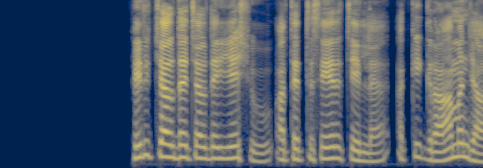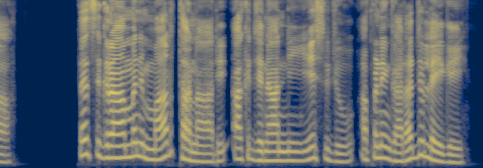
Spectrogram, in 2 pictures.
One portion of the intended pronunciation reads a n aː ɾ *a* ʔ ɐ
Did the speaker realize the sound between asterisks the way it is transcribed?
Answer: no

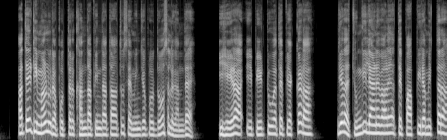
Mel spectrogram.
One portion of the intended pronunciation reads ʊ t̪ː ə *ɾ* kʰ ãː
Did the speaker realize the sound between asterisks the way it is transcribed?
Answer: yes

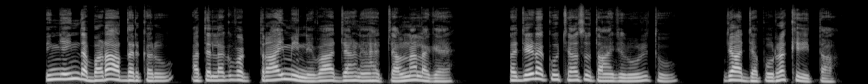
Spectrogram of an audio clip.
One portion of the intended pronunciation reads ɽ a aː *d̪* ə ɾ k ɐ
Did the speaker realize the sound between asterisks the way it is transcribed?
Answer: yes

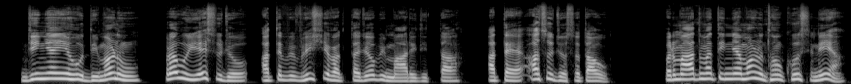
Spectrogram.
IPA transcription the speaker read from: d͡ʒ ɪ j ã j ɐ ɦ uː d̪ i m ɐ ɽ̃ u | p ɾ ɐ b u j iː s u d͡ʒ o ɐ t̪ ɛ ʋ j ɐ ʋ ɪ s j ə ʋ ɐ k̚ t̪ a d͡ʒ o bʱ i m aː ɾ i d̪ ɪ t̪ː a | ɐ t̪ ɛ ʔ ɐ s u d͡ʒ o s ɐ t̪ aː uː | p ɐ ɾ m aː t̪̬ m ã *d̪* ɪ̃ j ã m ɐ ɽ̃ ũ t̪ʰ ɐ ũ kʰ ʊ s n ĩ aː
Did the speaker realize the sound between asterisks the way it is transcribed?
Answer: no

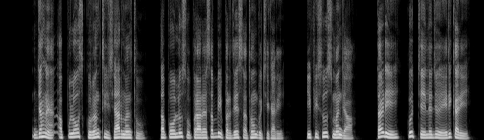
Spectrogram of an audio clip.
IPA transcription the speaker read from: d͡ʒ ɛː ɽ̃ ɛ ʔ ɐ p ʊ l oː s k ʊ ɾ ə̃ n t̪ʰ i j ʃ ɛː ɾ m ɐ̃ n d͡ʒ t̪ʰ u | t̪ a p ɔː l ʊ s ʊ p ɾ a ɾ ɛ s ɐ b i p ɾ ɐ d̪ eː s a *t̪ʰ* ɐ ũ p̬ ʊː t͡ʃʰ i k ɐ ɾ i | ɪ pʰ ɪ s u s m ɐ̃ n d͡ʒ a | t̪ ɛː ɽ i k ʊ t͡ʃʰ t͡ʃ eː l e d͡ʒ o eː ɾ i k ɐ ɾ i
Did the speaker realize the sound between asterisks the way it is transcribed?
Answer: yes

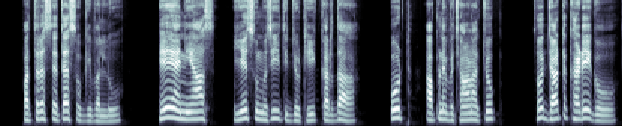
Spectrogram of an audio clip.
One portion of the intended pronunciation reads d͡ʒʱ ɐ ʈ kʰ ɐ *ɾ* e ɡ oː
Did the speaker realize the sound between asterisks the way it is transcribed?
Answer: no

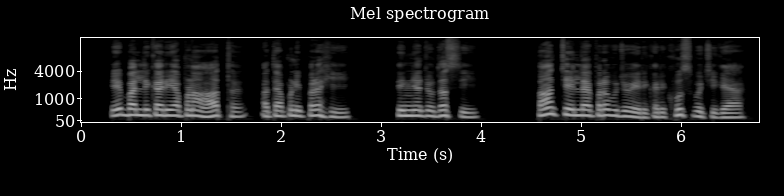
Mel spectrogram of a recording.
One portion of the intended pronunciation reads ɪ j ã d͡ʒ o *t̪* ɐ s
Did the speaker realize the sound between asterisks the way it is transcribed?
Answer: no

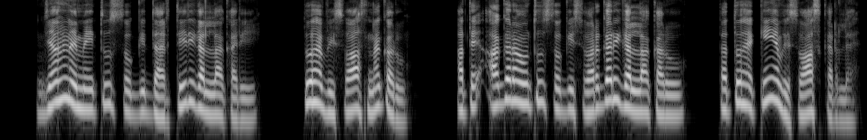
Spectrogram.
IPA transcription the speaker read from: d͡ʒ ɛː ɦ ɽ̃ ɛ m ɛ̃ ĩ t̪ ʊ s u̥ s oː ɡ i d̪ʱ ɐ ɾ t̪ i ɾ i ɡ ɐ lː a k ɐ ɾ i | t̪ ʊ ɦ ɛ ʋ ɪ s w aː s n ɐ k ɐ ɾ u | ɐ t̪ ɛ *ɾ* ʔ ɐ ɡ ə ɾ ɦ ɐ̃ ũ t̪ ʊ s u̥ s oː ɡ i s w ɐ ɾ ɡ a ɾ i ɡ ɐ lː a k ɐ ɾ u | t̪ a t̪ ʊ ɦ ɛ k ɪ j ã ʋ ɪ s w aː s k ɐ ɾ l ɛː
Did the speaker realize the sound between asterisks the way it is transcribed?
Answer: no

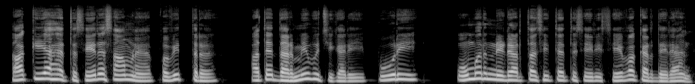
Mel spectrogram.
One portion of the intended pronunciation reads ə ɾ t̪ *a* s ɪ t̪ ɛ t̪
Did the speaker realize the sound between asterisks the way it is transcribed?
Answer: yes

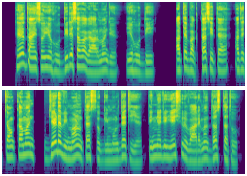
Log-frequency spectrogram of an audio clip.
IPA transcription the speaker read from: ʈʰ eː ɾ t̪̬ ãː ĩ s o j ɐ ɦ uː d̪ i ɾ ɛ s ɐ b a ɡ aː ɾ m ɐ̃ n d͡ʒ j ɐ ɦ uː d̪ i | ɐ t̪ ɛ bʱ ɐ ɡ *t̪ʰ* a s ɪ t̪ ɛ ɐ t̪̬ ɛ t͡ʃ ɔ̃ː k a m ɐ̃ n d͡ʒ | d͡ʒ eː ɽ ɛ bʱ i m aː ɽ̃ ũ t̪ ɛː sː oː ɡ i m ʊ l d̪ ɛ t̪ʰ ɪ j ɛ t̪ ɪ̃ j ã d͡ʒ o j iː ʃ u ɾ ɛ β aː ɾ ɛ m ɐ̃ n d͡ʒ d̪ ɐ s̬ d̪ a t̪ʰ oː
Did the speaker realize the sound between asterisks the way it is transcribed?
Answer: no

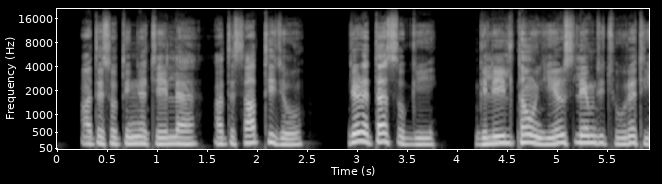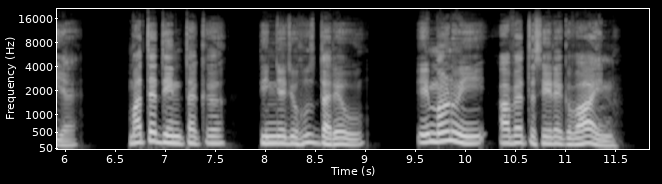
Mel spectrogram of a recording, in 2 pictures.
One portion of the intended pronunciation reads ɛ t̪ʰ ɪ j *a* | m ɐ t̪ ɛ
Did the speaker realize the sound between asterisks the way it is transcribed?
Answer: no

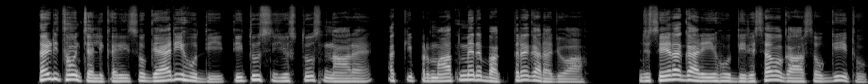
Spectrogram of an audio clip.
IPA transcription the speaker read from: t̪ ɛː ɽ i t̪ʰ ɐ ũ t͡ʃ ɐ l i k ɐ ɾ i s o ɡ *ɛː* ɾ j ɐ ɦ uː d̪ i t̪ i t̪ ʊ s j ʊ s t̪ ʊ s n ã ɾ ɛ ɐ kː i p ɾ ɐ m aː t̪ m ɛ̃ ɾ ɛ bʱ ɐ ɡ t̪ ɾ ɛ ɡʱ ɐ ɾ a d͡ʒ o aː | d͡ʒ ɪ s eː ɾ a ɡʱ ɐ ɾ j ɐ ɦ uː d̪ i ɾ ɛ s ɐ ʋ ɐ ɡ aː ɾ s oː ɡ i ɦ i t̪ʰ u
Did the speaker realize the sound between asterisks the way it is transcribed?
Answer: yes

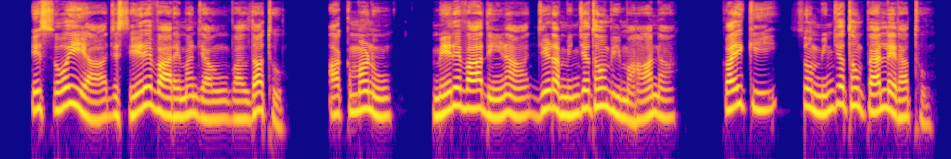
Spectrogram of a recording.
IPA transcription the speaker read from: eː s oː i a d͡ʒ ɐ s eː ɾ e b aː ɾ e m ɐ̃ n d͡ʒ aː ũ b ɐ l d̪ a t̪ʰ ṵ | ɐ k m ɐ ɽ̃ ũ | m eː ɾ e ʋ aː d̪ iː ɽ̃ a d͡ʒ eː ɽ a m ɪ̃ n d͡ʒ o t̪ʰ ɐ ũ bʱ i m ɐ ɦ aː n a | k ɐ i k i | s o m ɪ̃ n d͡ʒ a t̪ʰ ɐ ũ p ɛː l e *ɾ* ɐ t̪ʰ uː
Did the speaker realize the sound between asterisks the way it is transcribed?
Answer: yes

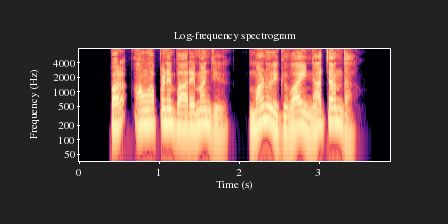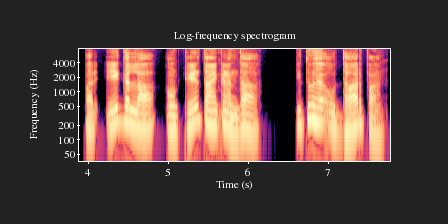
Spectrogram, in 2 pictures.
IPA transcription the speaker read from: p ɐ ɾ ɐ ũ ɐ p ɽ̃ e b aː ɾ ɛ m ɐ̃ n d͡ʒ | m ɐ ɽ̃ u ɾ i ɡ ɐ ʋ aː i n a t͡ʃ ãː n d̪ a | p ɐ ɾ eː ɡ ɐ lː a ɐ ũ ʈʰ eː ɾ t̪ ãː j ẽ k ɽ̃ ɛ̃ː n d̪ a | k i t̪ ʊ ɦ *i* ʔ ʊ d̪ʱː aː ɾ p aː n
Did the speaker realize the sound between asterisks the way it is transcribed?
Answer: no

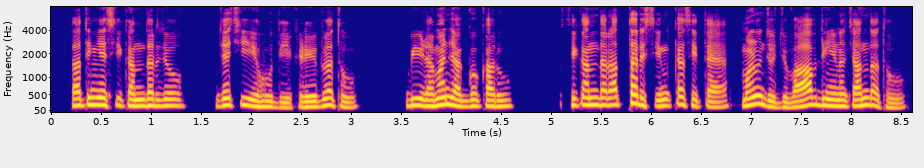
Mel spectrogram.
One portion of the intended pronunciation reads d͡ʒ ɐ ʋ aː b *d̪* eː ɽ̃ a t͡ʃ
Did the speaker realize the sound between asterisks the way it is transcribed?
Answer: yes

